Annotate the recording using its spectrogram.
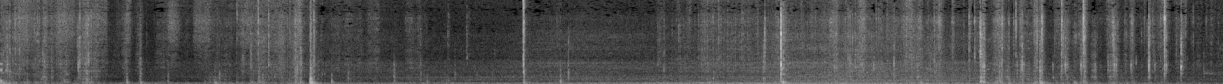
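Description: Flat-blade screwdriver prying at a stuck plastic power-window switch housing in a car door panel: a scatter of sharp plastic clicks and light scraping as the clip refuses to release, over a low steady rumble.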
